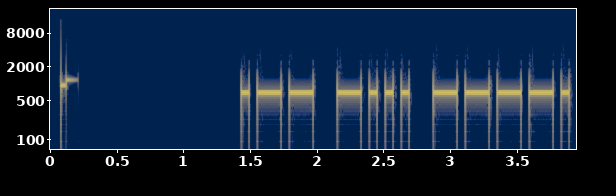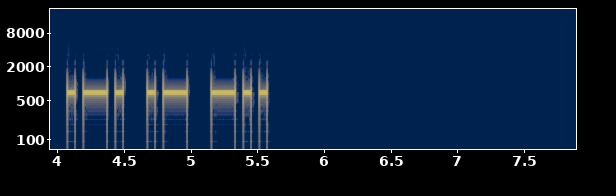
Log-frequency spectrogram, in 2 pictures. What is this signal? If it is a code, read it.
Morse code, heard as a keyed tone, about 20 wpm, 700 Hz. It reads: WB9RAD
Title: USA Call Signs 20wpm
